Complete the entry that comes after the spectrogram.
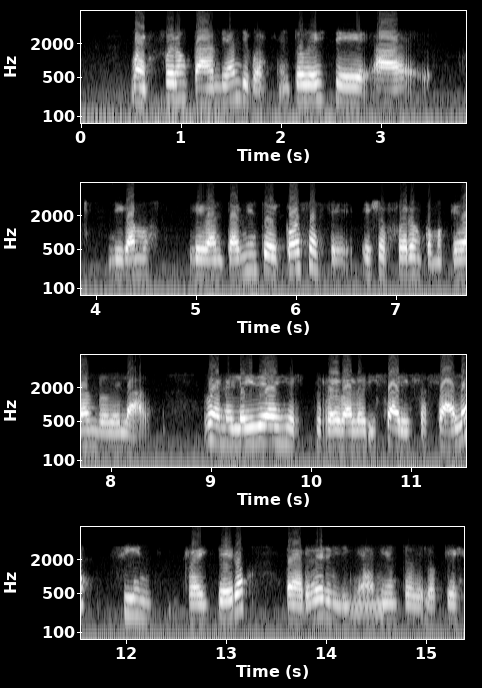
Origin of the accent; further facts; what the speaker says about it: Buenos Aires, Argentina; now in La Dormida, Argentina; No soy de La Dormida, no soy nacida ni criada acá. Mis raíces son de Buenos Aires, claro.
